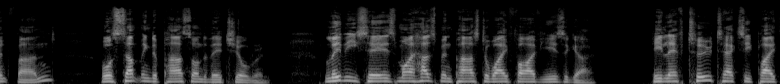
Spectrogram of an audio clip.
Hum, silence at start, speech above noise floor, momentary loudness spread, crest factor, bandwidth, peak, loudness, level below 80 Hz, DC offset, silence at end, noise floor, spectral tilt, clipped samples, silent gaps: none; 0 s; 49 dB; 11 LU; 22 dB; 16.5 kHz; -8 dBFS; -28 LUFS; -56 dBFS; under 0.1%; 0.05 s; -78 dBFS; -4 dB/octave; under 0.1%; none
